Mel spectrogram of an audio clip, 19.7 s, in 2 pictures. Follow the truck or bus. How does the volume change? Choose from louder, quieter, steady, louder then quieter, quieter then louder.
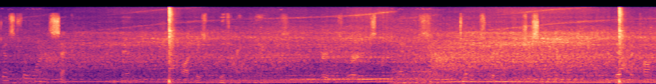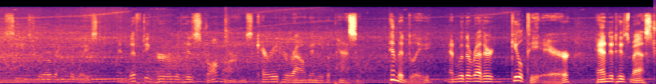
louder then quieter.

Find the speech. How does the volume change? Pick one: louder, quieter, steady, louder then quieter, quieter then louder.
louder.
